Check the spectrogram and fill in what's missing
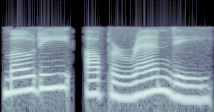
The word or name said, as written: modi operandi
